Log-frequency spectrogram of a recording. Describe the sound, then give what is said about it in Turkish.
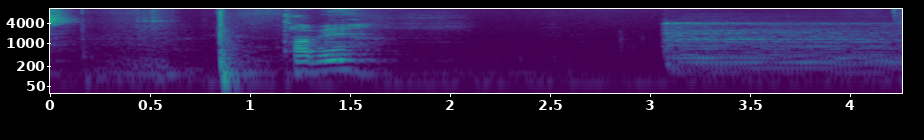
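A MacBook laptop lid being opened: a sharp thump, then a short rubbing scrape, and after a quiet pause a steady sustained tone begins. “tabii bu arada sesi duydunuz. MacBook'u yeni açıyorum.”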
